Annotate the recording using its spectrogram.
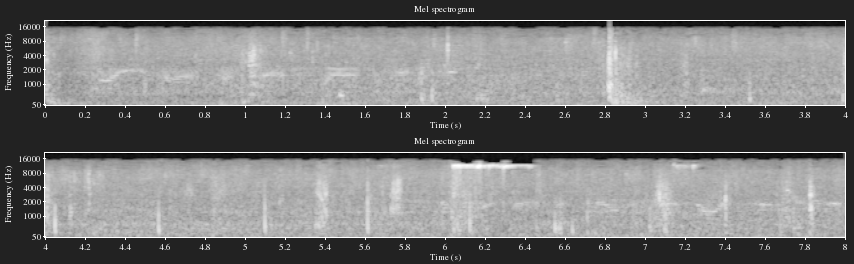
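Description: Steady hissing outdoor background noise with scattered clicks and knocks, the sharpest about three seconds in.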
